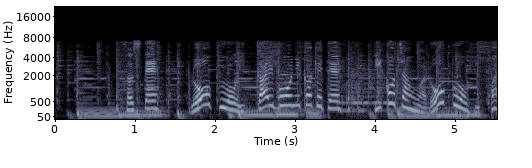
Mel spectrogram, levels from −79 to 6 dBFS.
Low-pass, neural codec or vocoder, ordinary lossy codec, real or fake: 7.2 kHz; none; none; real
